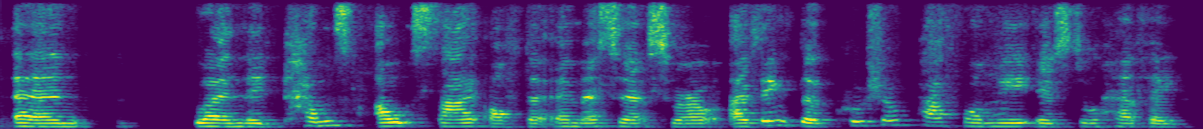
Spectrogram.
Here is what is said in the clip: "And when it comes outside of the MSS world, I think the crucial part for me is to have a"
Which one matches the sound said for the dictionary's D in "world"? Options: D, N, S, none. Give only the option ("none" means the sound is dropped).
none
